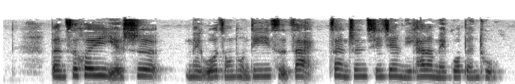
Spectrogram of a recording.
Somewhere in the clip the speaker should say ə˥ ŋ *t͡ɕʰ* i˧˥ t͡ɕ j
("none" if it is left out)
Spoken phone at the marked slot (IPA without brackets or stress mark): t͡ɕʰ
